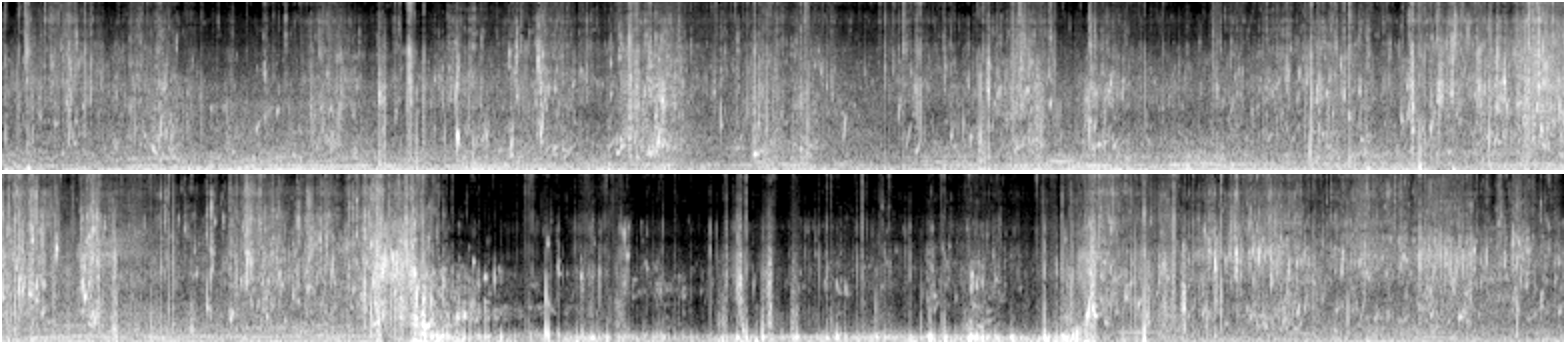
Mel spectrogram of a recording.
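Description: Sea waves lapping and splashing around a camera held at the water surface, over a steady low hum. A louder wash comes just past the middle, followed by several seconds where the sound goes muffled before the lapping returns.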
